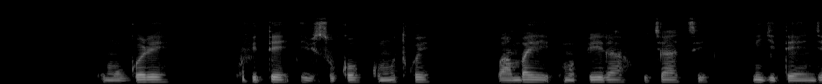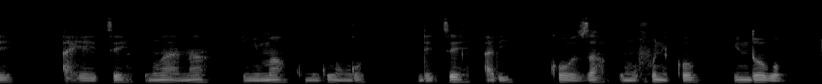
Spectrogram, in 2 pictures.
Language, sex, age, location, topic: Kinyarwanda, male, 18-24, Kigali, health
